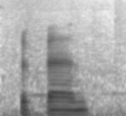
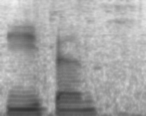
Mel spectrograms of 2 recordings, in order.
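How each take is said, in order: First: The word is said with light emphasis. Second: The word is said with heavy emphasis. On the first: The speaker calls it right. "when it's defense" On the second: The speaker calls it wrong. "I don't know why I was pronouncing it like defense"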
